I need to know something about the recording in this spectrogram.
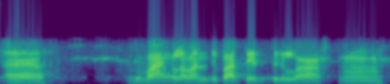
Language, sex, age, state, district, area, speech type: Tamil, female, 45-60, Tamil Nadu, Virudhunagar, rural, conversation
